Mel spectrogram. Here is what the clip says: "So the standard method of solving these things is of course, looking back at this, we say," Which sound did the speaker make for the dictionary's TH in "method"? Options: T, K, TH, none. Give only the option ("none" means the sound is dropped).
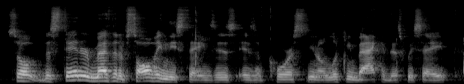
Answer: TH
